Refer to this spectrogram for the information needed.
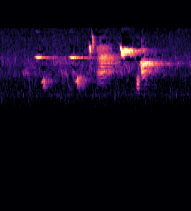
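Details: Song sparrow singing in eastern North America: two clear whistled introductory notes half a second apart, then a jumble of bright, buzzy and chirping notes, ending before any trill, with faint background noise.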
